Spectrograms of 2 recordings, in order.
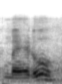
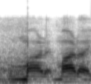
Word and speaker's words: Mehro: So here in Chak Mehro, the stupa is in the name of Mara. His real name is Mehro, mispronounced by Buddhists as Mara.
